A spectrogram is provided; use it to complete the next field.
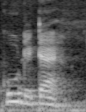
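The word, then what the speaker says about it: coup d'état: अच्छा ये वर्ड आपने देखा है ये बेसिकली होता है कुडिट। ये फ्रेंच वर्ड है यानी फ्रांस ओरिजिन है इसकी। ठीक है? फ्रेंच लैंग्वेज का और यह कु पढ़ा जाता है। यह स्पेलिंग तो इसमें इसमें पी आता है लेकिन यह कु पढ़ा जाता है। कु और डिटे यानी के इस तरह से डे ट जो इसका लास्ट वाला है वो प्रोनंसिएशन में नहीं आता।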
